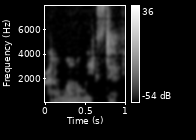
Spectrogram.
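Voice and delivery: whispering voice. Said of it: "What are you whispering for?".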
